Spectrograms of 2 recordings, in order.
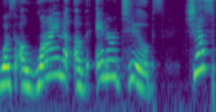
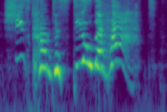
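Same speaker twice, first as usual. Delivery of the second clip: high goblin accusing; alarmed goblin; 12 semitones higher than usual. Acted. Goblin warns the others about the fairy, high and alarmed. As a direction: squeal the accusation, panicked.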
